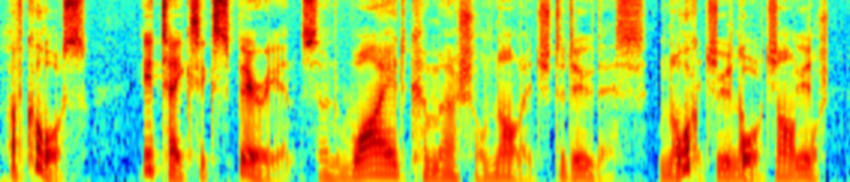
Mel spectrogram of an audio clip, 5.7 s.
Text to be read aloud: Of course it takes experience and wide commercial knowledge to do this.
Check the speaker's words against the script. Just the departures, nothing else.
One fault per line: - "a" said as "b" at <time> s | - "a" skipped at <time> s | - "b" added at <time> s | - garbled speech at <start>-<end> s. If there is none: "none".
- garbled speech at 4.4-5.5 s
